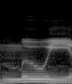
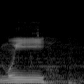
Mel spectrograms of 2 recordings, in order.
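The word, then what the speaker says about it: muy: that's mooi mooi bueno i know it's not mooi like a cow but mui mui bueno mui they say it like mui like really quickly i'm trying I'm trying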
